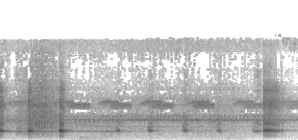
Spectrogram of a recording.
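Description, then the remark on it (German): A night chorus of frogs calling in quick, regular pulses over a steady high insect drone, with no voices, recorded at Governors Camp in the Masai Mara reserve, Kenya. “Insekten, Tüpfelhyänen, Uhus, afrikanische Waldkäuze, Elefanten, das Nagetier Baumschliefer, in der Ferne brüllende Löwen, verschiedene Arten von Fröschen und Kröten.”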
